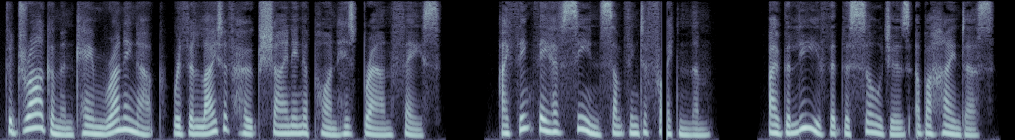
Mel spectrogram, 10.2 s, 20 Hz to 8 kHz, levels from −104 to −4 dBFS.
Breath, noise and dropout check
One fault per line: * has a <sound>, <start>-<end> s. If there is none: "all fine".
* has a dropout, 6.6-6.7 s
